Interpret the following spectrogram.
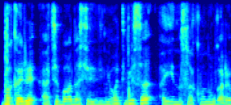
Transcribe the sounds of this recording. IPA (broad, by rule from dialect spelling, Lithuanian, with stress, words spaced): ʋɐkɐˈrʲɪ ɐtʲsʲɪˈboːdoː sʲeːdʲɪˈnʲuɔt ˈʋʲiːsɐ ˈɐɪnʊ ˈsɑːkoː ˈnuːɡɐrɐ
